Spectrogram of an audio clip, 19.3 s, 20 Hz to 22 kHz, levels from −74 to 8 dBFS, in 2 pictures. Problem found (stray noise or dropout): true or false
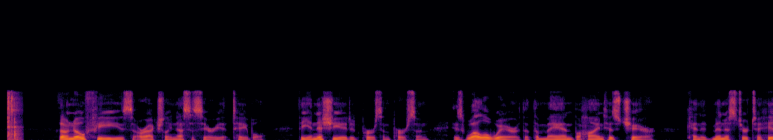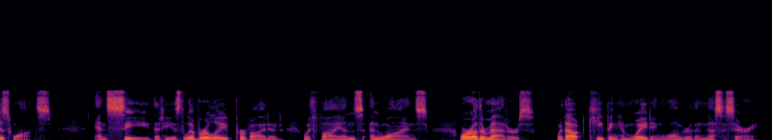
true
